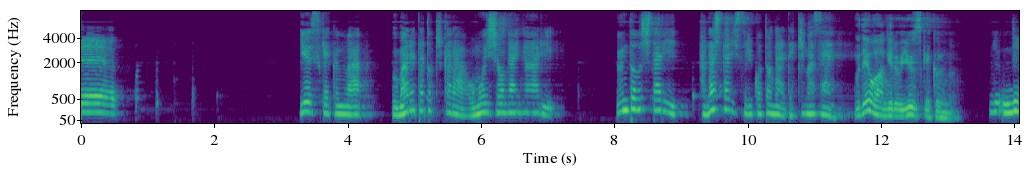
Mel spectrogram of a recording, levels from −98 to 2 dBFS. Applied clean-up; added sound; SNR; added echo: neural mask model DeepFilterNet 3.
